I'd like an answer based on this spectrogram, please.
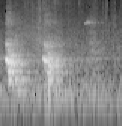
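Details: Female dog barking during a game of fetch: three short, sharp barks, the first two half a second apart, the last after a longer pause, with falling tone.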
